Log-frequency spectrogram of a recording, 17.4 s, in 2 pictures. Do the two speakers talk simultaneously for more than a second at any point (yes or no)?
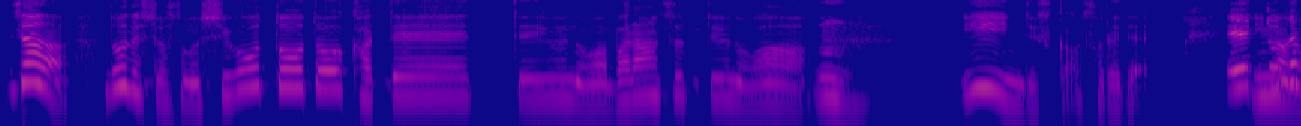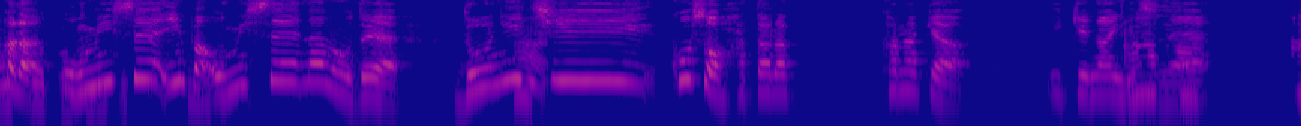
yes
